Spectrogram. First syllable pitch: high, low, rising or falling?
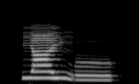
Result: high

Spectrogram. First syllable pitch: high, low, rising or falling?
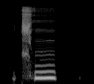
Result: falling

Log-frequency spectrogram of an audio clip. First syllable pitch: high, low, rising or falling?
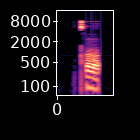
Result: low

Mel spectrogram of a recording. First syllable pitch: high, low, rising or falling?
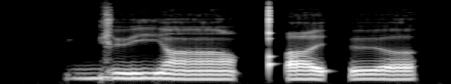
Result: high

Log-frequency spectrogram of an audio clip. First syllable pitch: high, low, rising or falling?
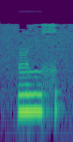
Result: high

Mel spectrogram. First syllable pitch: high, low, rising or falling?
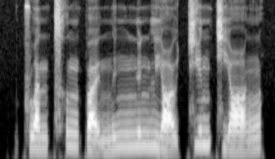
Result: rising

